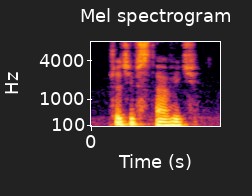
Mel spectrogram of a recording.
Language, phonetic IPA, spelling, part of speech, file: Polish, [ˌpʃɛt͡ɕifˈstavʲit͡ɕ], przeciwstawić, verb, LL-Q809 (pol)-przeciwstawić.wav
